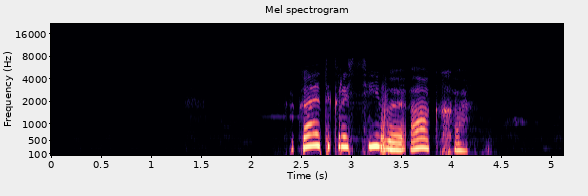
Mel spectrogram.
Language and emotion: Russian, positive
